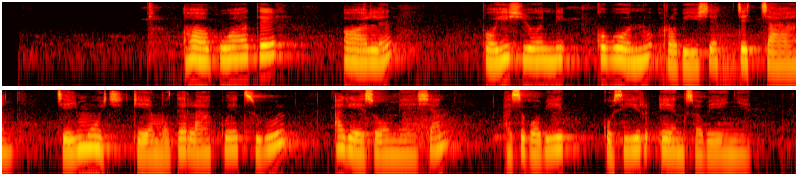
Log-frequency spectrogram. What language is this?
Kalenjin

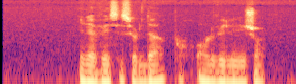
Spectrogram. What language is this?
French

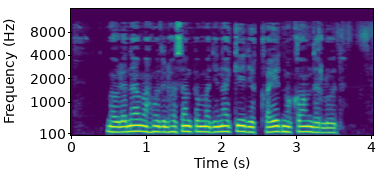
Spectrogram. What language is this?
Pashto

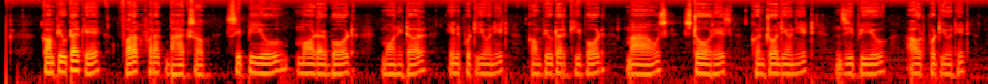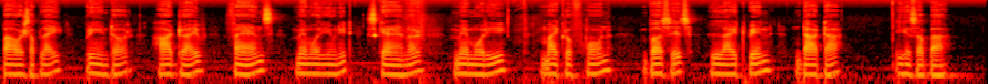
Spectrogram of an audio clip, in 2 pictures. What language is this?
Kochila Tharu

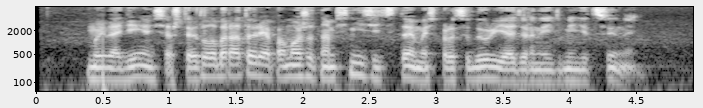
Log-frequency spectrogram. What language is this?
Russian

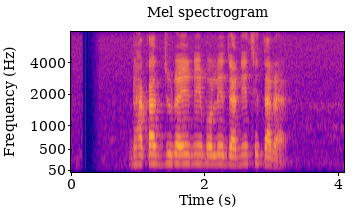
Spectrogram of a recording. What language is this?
Bangla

